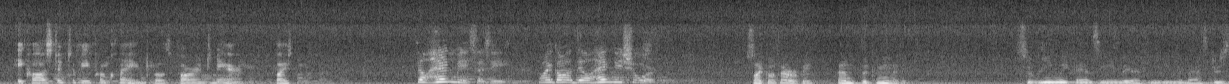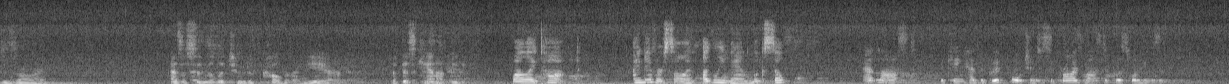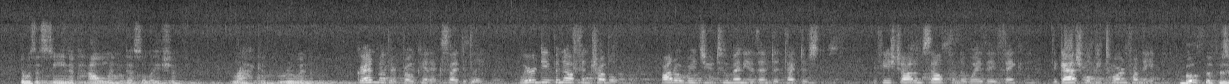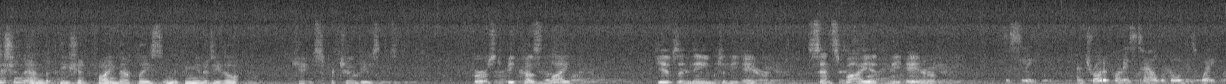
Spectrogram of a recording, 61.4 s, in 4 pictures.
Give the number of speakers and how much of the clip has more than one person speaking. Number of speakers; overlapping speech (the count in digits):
8, no overlap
